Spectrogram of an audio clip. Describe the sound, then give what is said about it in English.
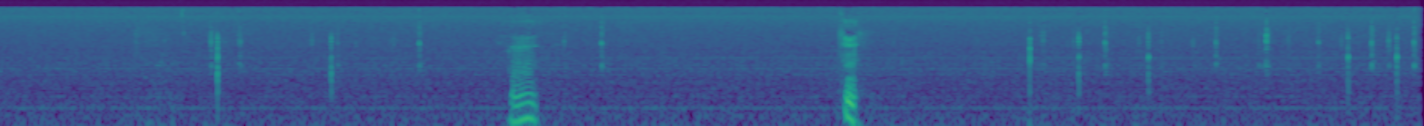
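Faint, sparse computer ticks sound at irregular intervals as the tab key is pressed, each one tiny and dry, with a couple of brief louder murmurs in between. “Hear like a little tick tick when I try to tab.”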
